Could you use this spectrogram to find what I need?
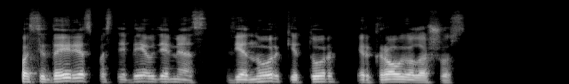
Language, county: Lithuanian, Klaipėda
